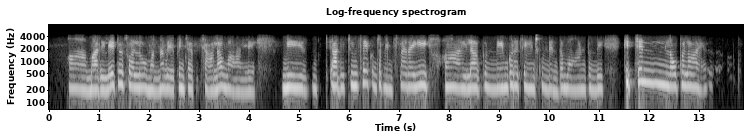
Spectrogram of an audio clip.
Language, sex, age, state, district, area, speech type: Telugu, female, 30-45, Andhra Pradesh, N T Rama Rao, urban, conversation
